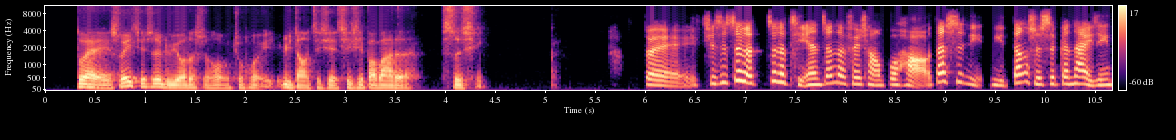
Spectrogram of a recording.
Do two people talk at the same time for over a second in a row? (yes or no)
no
